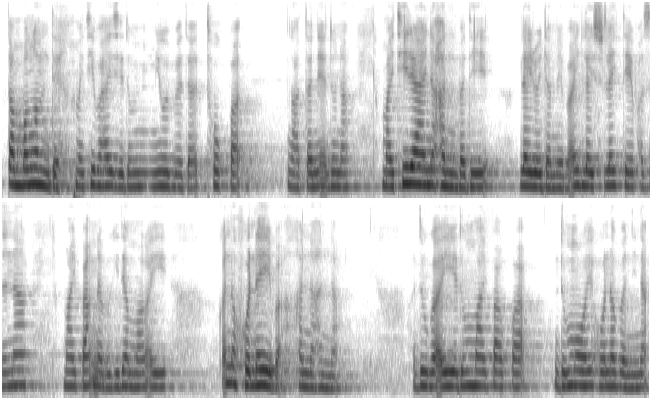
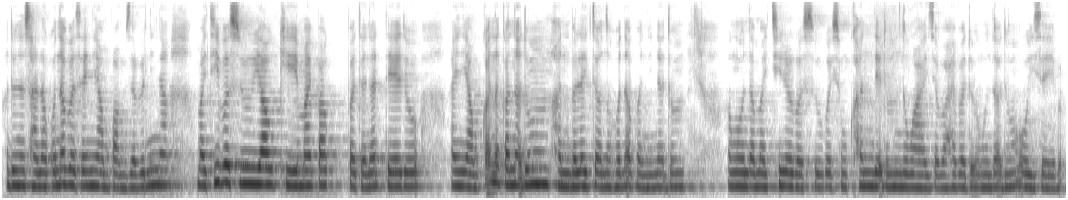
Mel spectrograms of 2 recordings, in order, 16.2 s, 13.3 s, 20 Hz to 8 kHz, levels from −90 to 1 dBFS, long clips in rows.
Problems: background sounds at intervals, background conversations at intervals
